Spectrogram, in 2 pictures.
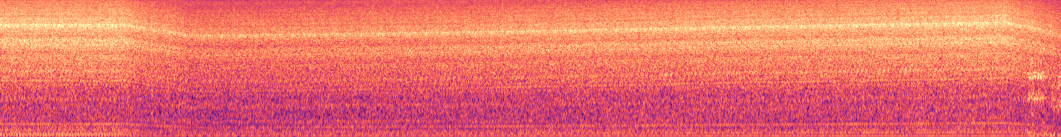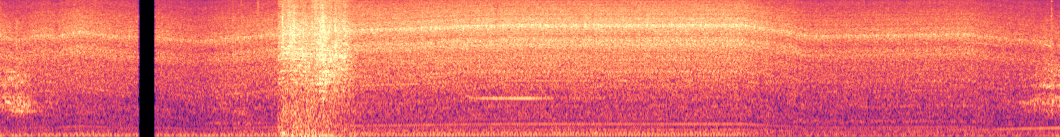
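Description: A heavy truck engine drones steadily, its pitch shifting as it speeds up and slows down.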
